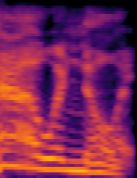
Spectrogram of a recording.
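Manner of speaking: loud, high-pitched pirate-sounding voice. Trying out a trigger word to get into character: pirate-sounding voice. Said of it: "that sounds more like a pirate".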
